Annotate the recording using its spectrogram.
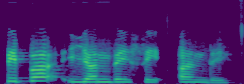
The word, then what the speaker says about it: Hyundai: Est-ce qu'on t'a dit, en terminant, comment bien prononcer le mot Hyundai? – Parce que c'est pas tout le monde qui l'a, là. – Ouais, des fois, on entend Hyundai, Hyundai. – Hyundai? – Ouais, Hyundai, oui.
